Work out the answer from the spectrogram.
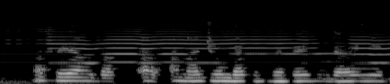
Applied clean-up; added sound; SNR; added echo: classical method spectral subtraction.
